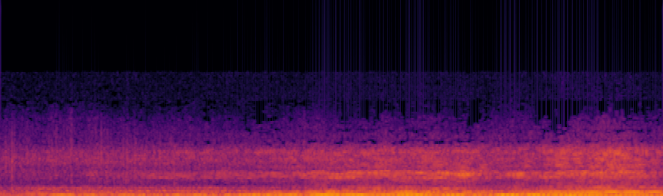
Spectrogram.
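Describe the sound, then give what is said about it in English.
A steady, droning roar of an aircraft's special engines with a low humming pitch, swelling louder about halfway through as the engines rev up for a night takeoff on a test flight. No voices are heard. “As the giant steel bird pierces the curtain of night and roars upward on its test flight”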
